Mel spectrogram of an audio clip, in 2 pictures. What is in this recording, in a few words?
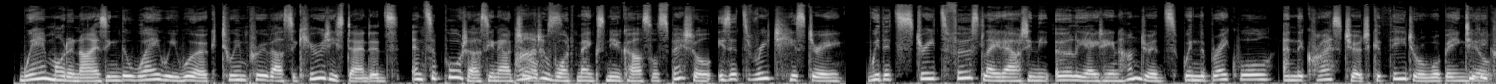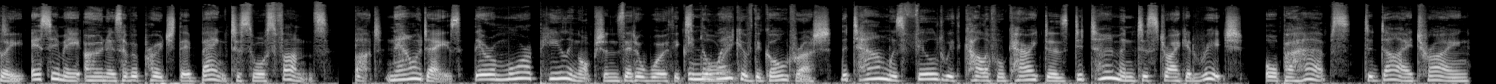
Corporate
